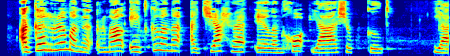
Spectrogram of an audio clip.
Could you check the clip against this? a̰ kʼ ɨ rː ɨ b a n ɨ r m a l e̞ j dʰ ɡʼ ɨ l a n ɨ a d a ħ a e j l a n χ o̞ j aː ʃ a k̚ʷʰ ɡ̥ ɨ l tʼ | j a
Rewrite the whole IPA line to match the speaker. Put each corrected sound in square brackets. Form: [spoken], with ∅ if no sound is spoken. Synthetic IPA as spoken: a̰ kʼ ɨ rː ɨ [m] a n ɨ r m a l e̞ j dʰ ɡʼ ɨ l a n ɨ a [d͡ʒ] a ħ a e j l a n χ o̞ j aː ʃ a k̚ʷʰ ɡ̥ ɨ l tʼ | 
